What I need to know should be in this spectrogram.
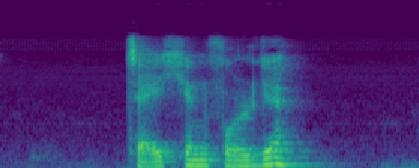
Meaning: string, character string
- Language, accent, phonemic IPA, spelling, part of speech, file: German, Austria, /ˈt͡saɪ̯çənˌfɔlɡə/, Zeichenfolge, noun, De-at-Zeichenfolge.ogg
